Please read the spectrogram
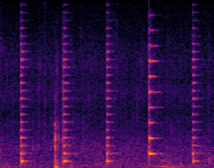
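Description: Metronome click track counting in before the song: a steady run of short, high-pitched beeps, about two and a half a second. A single thump sounds about half a second in.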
